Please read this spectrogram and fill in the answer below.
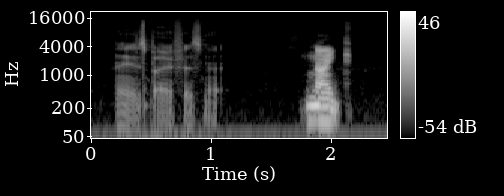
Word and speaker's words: Nike: I think Nike is like the way they say it, isn't it? Like that's how you would pronounce it. Nike is there's no. It would be Y or like IE if it was Nike. Or like an accent on the E.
